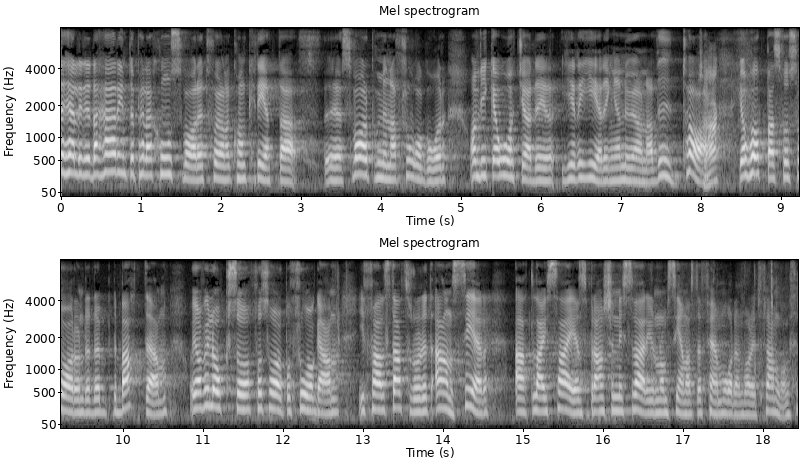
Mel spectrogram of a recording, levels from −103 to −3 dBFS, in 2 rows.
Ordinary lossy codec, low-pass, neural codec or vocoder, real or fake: none; none; none; real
